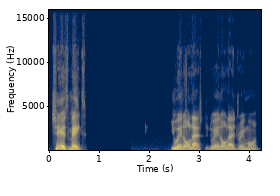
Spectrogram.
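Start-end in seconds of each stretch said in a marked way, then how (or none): 0.1-0.8 mock Australian. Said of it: "He's from Australia".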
